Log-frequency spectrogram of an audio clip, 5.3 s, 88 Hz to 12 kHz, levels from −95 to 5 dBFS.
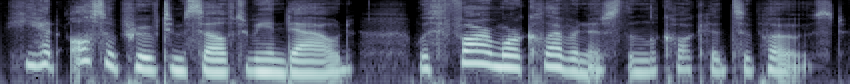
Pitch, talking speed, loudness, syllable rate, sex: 215 Hz, 180 wpm, -17 LUFS, 5.4 syllables/s, female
